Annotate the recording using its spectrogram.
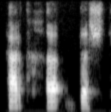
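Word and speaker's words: Qart-ḥadašt: O idioma fenício era um idioma semítico, então a pronúncia aproximada disso devia ser alguma coisa como Karthadasht. Karthadasht significava, na língua fenícia, significava cidade nova.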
